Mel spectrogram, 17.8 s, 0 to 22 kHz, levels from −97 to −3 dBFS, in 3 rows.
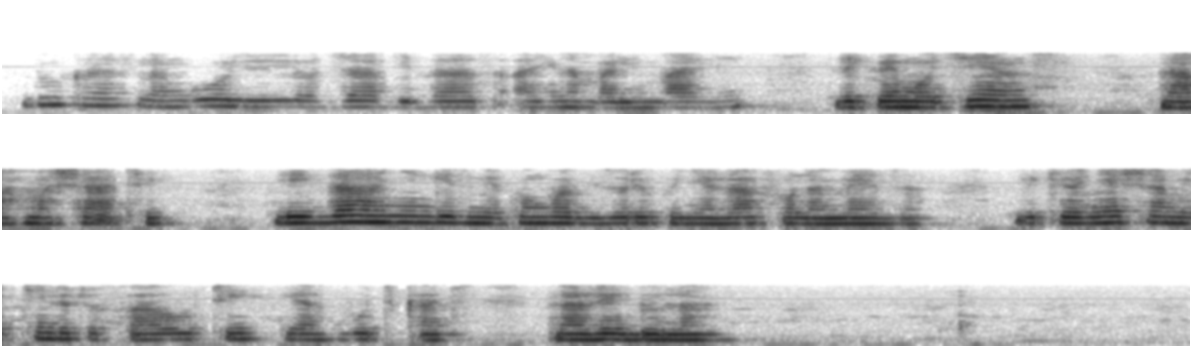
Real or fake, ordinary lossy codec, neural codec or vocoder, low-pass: real; AAC, 16 kbps; none; 7.2 kHz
